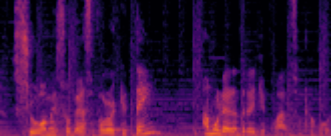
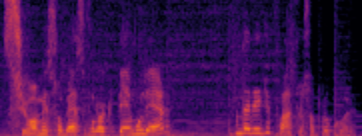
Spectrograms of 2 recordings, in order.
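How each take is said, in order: First: The pause comes right after the word 'tem'. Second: The pause comes right after the word 'mulher'. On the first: The man is the one with great value. "fazendo a entonação dos meninos agora" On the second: The woman is the one with great value. "Olha como mudou minha entonação e mudou minha intenção"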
